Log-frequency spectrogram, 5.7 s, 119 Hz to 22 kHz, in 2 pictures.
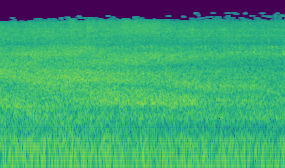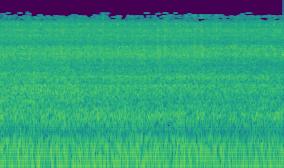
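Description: Big-block V8 of a Chevrolet Monte Carlo idling steadily through its original factory GM exhaust with resonators, a quiet, mellow exhaust tone.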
